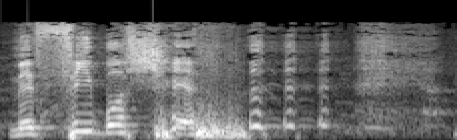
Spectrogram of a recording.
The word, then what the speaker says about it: Mephibosheth: Mephibosheth. Oh my goodness. Mephibosheth.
